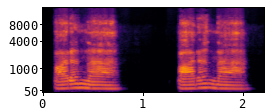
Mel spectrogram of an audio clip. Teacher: A gente percebe um alongamento no na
